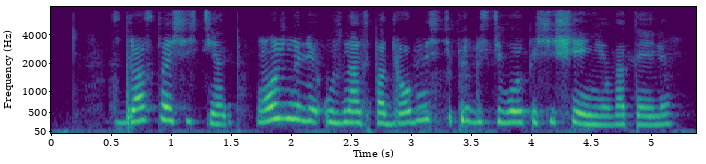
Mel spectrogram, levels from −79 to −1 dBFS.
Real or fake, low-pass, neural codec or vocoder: fake; 7.2 kHz; codec, 44.1 kHz, 2.6 kbps, SNAC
